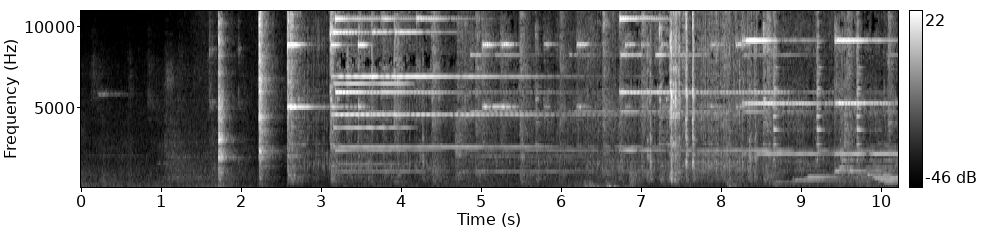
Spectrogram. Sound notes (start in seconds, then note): 2.6 jingling and ticking noise; 9.9 cheerful music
